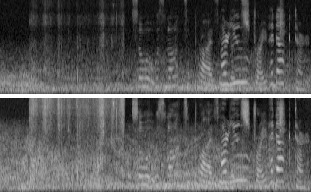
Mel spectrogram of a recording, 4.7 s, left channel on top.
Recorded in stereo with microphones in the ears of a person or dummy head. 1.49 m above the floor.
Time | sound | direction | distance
0.4 | running footsteps | 70° right (ahead or behind) | ?
2.0 | a woman speaking | 30° right (ahead or behind) | ?
3.3 | a woman speaking | 40° right (ahead or behind) | ?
